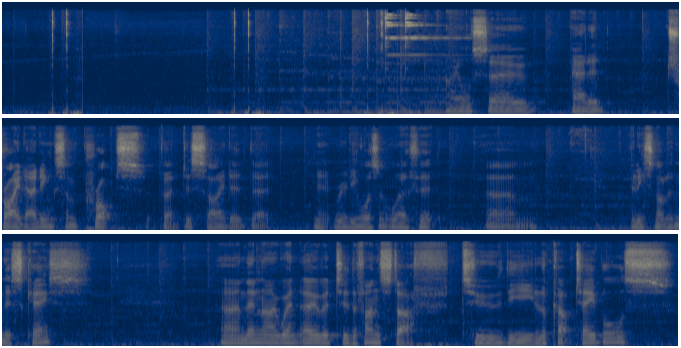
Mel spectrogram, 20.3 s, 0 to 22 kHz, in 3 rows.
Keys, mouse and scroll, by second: 0.0 click, 0.4 click, 0.9 click, 2.7 scroll down 1, 2.8 click, 3.4 click, 3.4 scroll down 1, 7.8 click, 8.0 ctrl+z, 8.8 click, 9.2 scroll down 1, 9.7-10.2 scroll up 1, 10.2 scroll up 1, 10.3 click, 11.1 click, 12.0 drag, 12.2-12.6 scroll down 2, 13.2 click, 14.6-15.3 scroll down 1, 15.3 click, 17.1-20.3 drag.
